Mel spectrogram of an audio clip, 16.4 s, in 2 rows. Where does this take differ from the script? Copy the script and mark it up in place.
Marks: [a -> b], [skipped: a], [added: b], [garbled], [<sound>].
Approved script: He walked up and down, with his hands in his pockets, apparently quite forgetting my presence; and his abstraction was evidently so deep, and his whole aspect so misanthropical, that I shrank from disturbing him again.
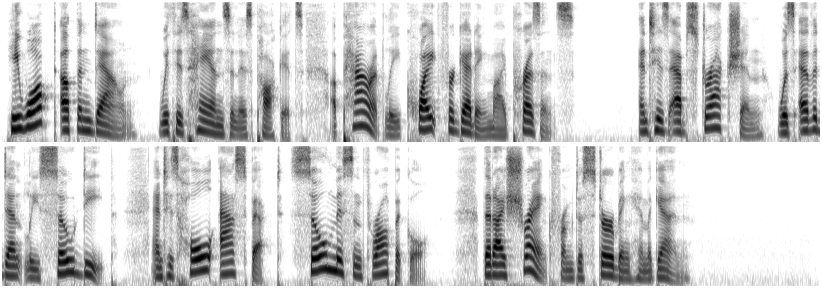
He walked up and down, with his hands in his pockets, apparently quite forgetting my presence; and his abstraction was evidently so deep, and his whole aspect so misanthropical, that I shrank from disturbing him again.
